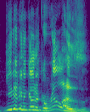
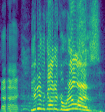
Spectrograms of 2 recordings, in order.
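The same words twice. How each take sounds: First: Said in the usual way. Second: Much louder, higher, laughing through it. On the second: Real, not acted. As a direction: burst out laughing at the crowd.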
